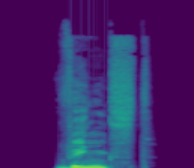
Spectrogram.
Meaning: second-person singular present of winken
- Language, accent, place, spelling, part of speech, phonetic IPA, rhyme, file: German, Germany, Berlin, winkst, verb, [vɪŋkst], -ɪŋkst, De-winkst.ogg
